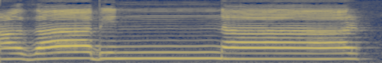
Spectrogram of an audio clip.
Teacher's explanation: रा को बारीक पढ़ेंगे, मोटा नहीं पढ़ेंगे, क्योंकि रा के नीचे ज़ेर है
